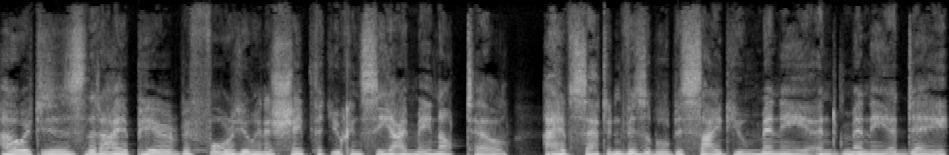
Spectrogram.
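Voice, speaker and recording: A put-on character voice from a man, fairly high in pitch, at a moderate pace with hardly any pauses. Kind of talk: Victorian ghost story reading. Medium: read story. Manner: solemn, sorrowful.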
